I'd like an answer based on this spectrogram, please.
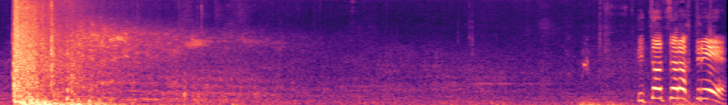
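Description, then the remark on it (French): One loud artillery shot, fired from a gun on the commander's order, booms out, its rumble rolling and fading over several seconds before voices begin talking near the end. “Et quand on lui donne le signal, il donne l'ordre de tirer.”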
